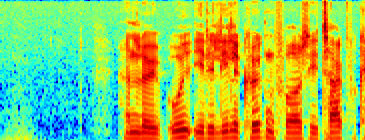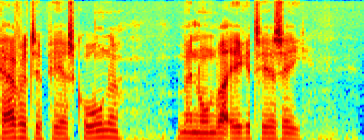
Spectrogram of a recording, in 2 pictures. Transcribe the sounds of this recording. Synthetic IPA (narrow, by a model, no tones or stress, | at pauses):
hænlø̰ːb̥uð̞̰ˠʔiɾe̝liləkʰøɡ̥n̩fɒ̽æsiːt͡sʰɑ̈ɡ̥fɒ̽kʰæfət͡sʰe̝lpʰe̝ːɐskʰo̝ːnəmenhunʋɑ̈ʔe̝ɡ̥ət͡sʰe̝æse̝̰ː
